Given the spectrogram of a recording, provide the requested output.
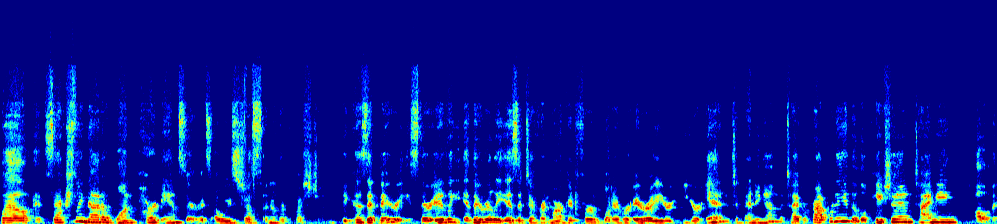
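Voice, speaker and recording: Lively intonation marks a woman speaking in an American accent at a medium pitch. Her pace is fairly quick and her loudness swings widely. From Minnesota. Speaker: realtor. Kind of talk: webinar presentation. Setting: video call webinar.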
